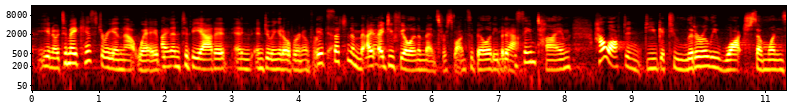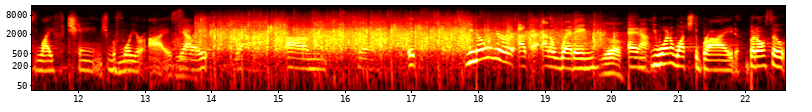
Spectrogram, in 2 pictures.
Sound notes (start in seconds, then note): 13.5 applause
